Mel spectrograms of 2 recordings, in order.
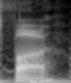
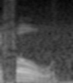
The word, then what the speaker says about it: pho: The term derives from Spanish, which is pronounced guacamole. I know that's pho.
